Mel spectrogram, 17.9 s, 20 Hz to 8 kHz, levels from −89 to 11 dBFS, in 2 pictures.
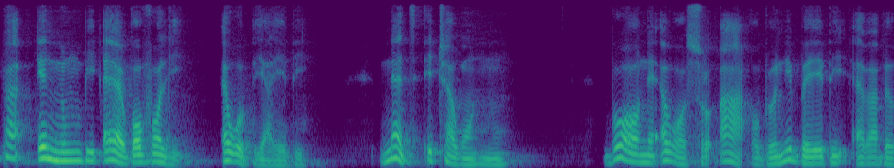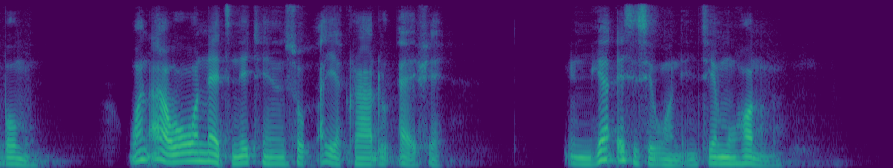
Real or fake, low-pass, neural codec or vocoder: fake; 7.2 kHz; codec, 16 kHz, 0.8 kbps, ZipCodec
